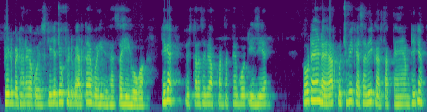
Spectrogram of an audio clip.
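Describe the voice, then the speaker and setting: A man with a high-pitched voice teaches shorthand, talking through each outline patiently and repeating words as he goes. He keeps coming back to small filler checks. The sound is thin and phone-like. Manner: patient, repeats words slowly, many "theek hai" fillers. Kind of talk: explaining Hindi shorthand outlines step by step. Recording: tinny, phone-like narrow sound.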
